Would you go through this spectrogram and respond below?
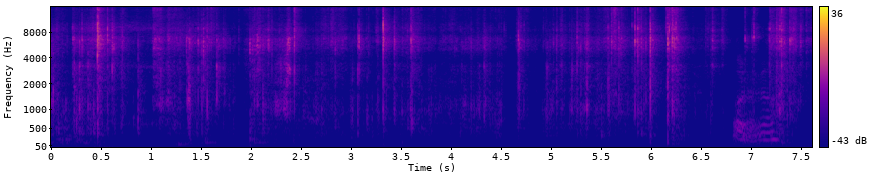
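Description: Someone unwraps a received parcel, with loud, close crinkling and crumpling of packaging and a few sharp tearing bursts in irregular handfuls and short pauses, while a person talks intermittently.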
